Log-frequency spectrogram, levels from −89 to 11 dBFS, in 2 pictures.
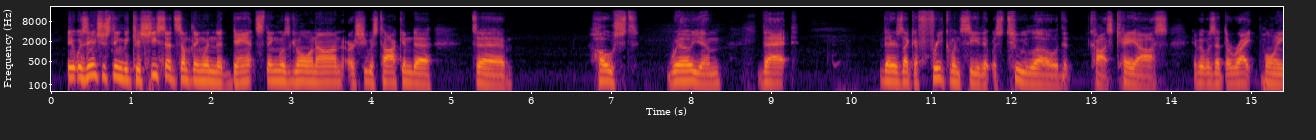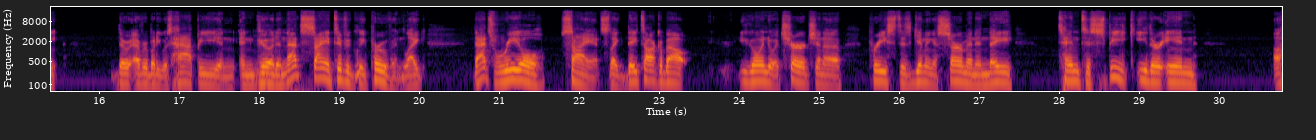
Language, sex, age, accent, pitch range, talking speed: English, male, 30-49, American, 110-140 Hz, 155 wpm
